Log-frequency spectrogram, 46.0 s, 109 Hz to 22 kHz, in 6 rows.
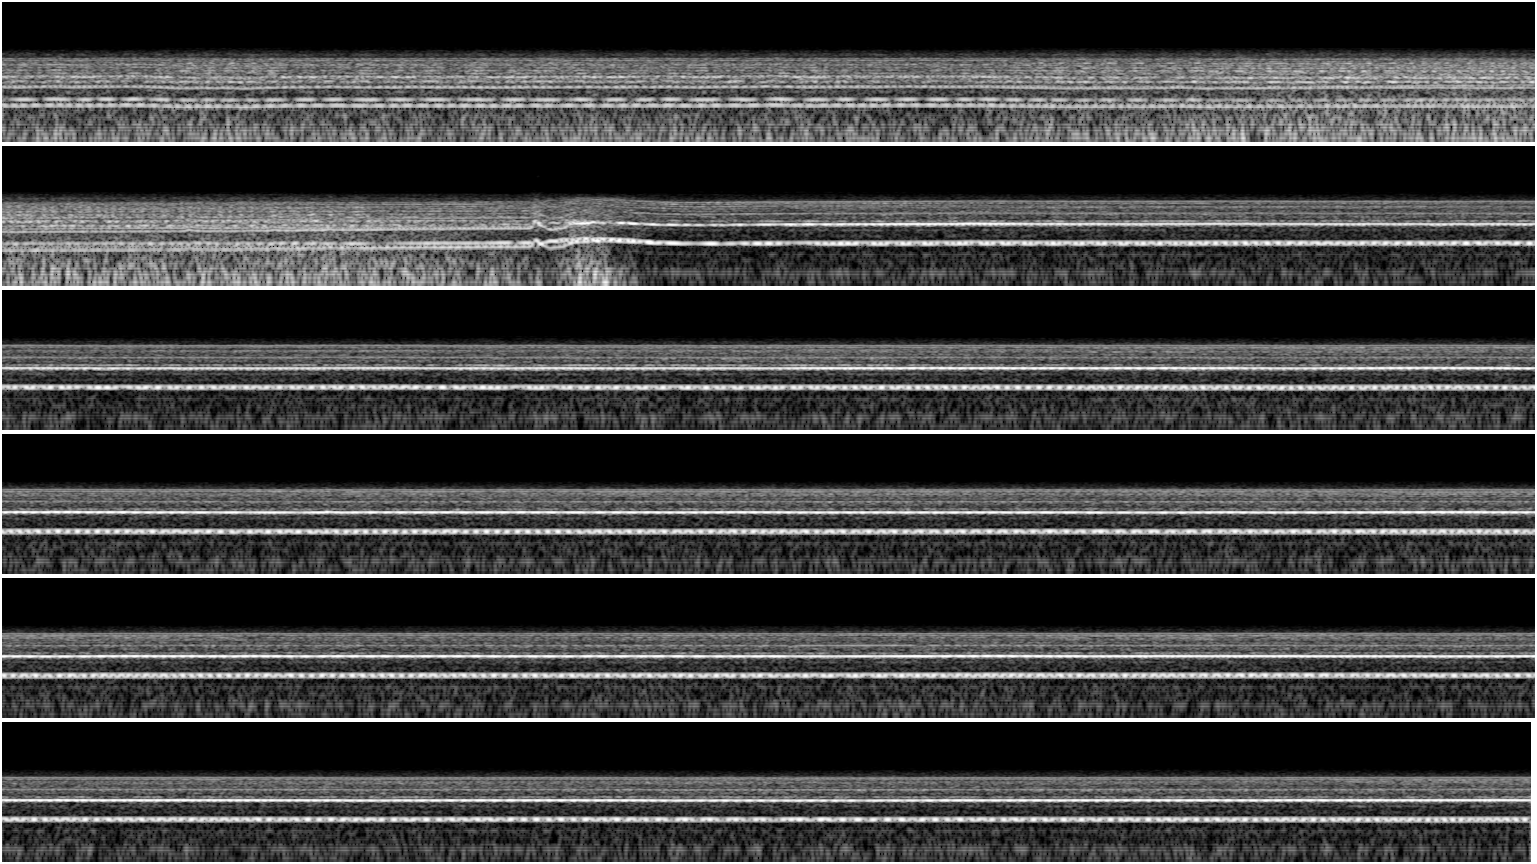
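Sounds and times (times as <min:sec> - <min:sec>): drone motors humming: 0:00.0 - 0:20.6, 0:41.0 - 0:45.9.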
